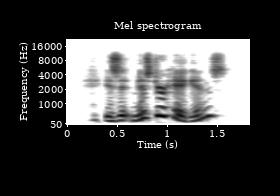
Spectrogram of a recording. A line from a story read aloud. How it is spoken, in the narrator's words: exclaimed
